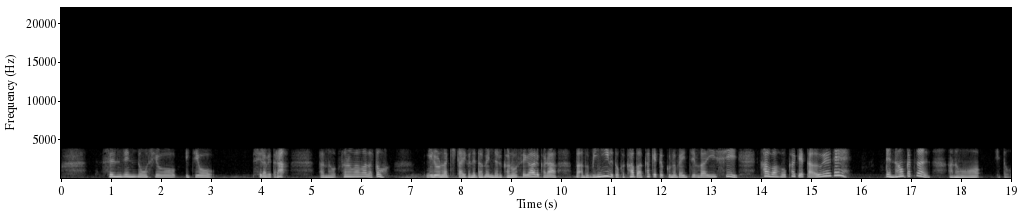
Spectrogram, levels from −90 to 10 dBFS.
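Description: At 1.44 s a short stall from a late packet holds the sound for 83 ms. Nothing is lost, but it drags with a faint buzz or dip. From 7.18 to 7.93 s a jitter buffer speed-up plays speech at 109% speed. About 70 ms of pitch periods are cut, so it sounds hurried at the same pitch. At 12.69 s a second late-packet stall stretches the sound by 38 ms. From 12.75 to 12.81 s a short concealed packet loss fills 40 ms of missing audio with continued sound. It is heard as a brief smear. The call path has nothing above 4 kHz, which fits G.711 coding.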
